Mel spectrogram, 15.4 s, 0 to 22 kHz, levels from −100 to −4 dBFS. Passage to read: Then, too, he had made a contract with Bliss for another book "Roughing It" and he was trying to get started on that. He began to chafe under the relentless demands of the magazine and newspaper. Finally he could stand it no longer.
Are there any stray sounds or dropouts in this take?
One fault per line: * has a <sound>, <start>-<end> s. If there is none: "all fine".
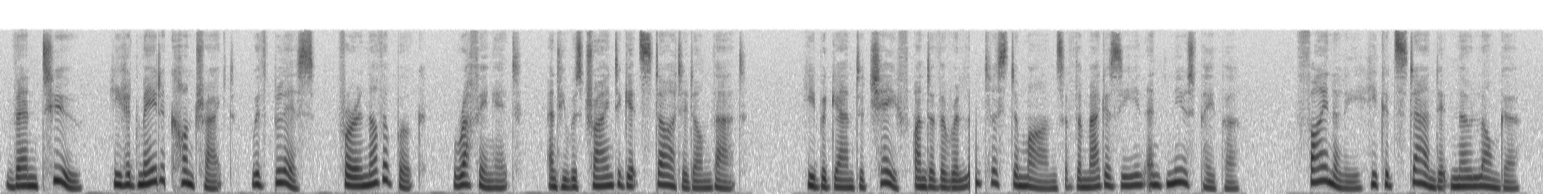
* has a dropout, 9.7-9.8 s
